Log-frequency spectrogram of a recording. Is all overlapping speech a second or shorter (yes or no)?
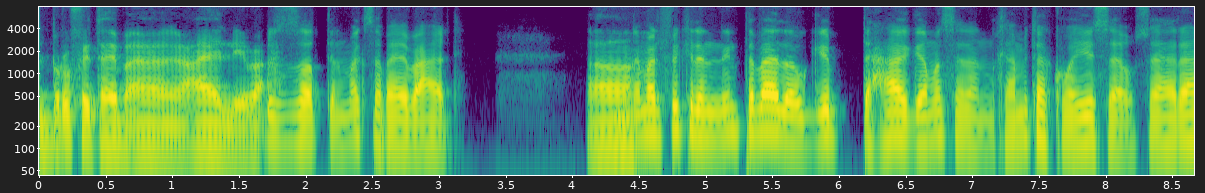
yes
